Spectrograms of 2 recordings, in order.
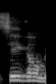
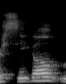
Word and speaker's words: Siegel: Just type in David Siegel, Meetup. You'll find me. I'll accept your invite because I love linking with people. That's great. Twitter, at David Meier Siegel. My middle name is spelled M-E-I-R, last name Siegel, S-I-E-G-E-L.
